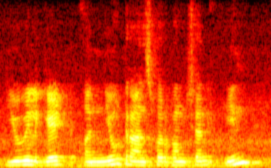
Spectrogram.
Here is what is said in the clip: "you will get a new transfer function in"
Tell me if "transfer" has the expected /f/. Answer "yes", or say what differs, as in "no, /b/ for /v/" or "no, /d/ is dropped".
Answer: yes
